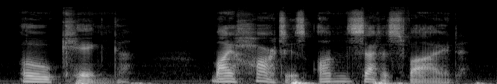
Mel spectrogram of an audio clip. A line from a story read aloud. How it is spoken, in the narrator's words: sighed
